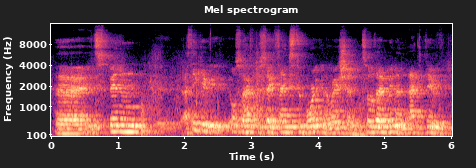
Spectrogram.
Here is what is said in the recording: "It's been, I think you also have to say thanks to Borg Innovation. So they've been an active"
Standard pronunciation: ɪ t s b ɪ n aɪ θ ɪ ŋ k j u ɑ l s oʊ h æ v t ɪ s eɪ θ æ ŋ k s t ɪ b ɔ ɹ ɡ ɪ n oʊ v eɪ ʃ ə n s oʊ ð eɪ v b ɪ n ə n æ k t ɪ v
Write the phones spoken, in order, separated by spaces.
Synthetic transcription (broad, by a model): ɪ t s b ɪ n aɪ θ ɪ ŋ k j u ɑ l s oʊ h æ f t ɪ s eɪ θ æ ŋ k s t ɪ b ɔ ɹ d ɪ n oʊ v eɪ ʃ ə n s oʊ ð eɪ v b ɪ n ə n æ k t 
